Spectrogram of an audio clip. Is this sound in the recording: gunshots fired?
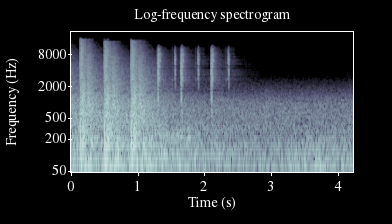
yes

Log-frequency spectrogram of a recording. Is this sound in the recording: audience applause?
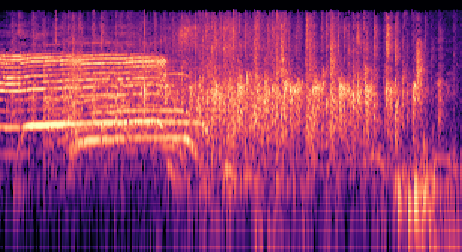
yes

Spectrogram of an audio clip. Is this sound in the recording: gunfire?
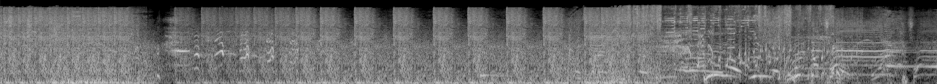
yes

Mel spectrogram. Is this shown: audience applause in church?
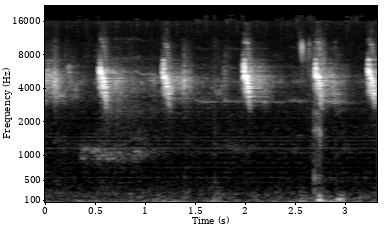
no

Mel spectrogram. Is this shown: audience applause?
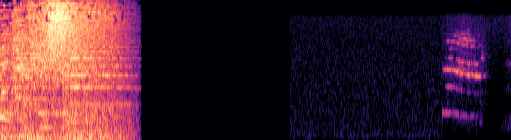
no

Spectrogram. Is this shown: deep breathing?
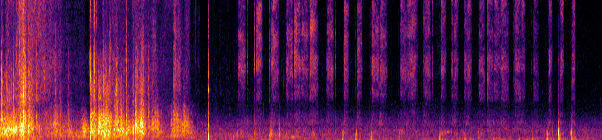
no

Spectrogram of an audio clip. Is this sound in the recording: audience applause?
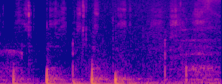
no

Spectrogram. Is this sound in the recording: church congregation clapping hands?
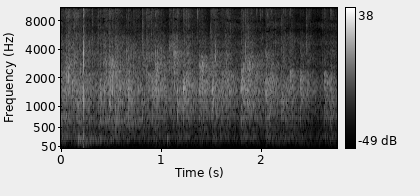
yes

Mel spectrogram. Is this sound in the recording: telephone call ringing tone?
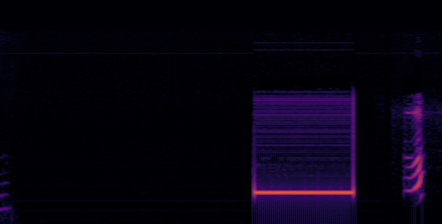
yes

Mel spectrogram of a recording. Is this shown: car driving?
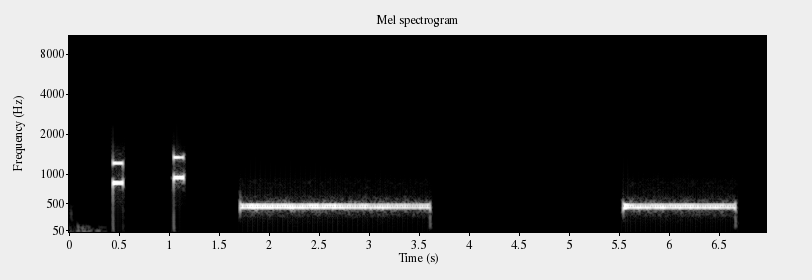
no

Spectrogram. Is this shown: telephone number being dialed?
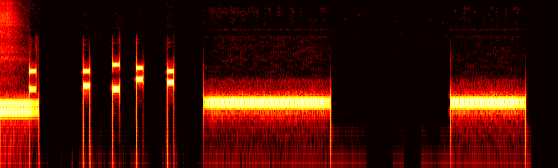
yes

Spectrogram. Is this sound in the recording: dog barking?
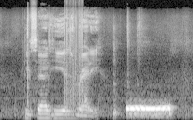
no

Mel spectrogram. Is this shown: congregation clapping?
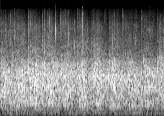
yes

